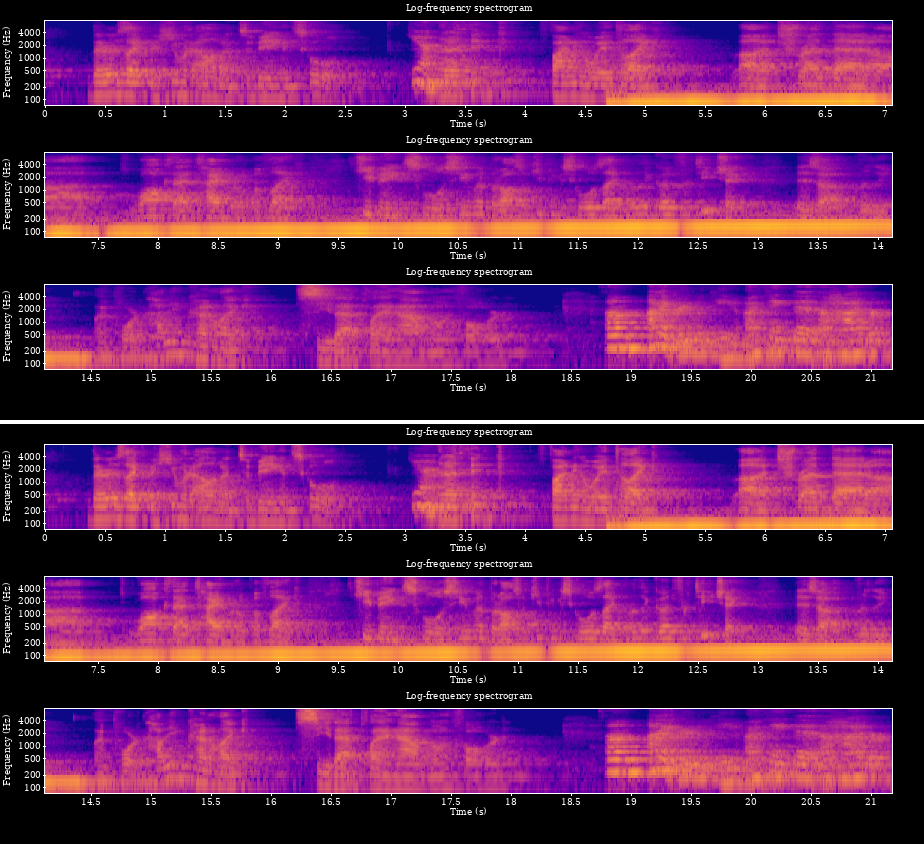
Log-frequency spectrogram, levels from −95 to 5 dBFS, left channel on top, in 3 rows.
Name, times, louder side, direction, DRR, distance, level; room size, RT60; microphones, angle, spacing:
voice 1, 0.4-2.4 3.3-3.7 4.2-5.0 5.7-7.4 7.8-14.1 14.5-15.7 16.2-18.0, right 3 dB, 50° right, 4 dB, 0.8 m, -35 dB
sound 1, 4.7-14.4, left 2 dB, 55° left, 0.6 m, -22 dB
voice 2, 18.8-21.0, left 1 dB, 35° left, -6 dB, 2.4 m, -30 dB
14.5 x 5.0 x 3.0 m, 1.5 s
head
